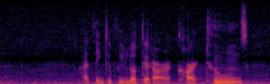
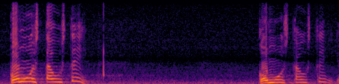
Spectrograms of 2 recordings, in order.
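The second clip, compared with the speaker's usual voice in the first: much higher, lilting Cómo está usted; high sing-song greeting; 6 dB louder than usual. Shown as a demonstration. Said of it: "repítala, repita".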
